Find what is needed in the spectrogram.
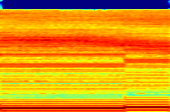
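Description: Electronic music: a held low synthesizer bass note that steps up to a higher note about one and a half seconds in.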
